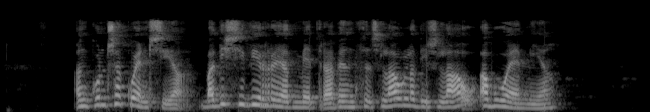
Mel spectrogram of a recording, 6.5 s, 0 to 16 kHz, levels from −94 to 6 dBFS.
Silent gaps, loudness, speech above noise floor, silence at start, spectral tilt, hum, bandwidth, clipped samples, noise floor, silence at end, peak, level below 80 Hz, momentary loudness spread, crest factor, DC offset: none; -37 LUFS; 51 dB; 0.75 s; -4 dB/octave; none; 8.2 kHz; under 0.1%; -88 dBFS; 0.95 s; -18 dBFS; -78 dBFS; 7 LU; 20 dB; under 0.1%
